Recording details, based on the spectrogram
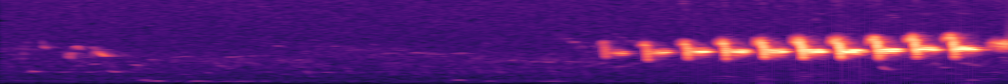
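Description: Common Reed Bunting singing: one faint high note, a pause, then a quick run of about eleven thin, high, down-slurred chirps at an even pace.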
